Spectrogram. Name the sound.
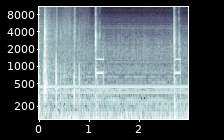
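phone keypad dialing tones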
